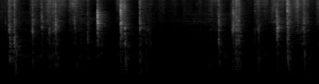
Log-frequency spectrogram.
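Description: Tarot cards are shuffled in quick, crisp riffling flicks and taps, close and fairly quiet, coming in uneven clusters with a short lull midway.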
